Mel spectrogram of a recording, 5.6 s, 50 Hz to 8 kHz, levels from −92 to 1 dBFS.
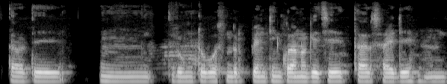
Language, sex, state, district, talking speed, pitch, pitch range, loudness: Bengali, male, West Bengal, Jalpaiguri, 120 wpm, 120 Hz, 120-125 Hz, -22 LUFS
